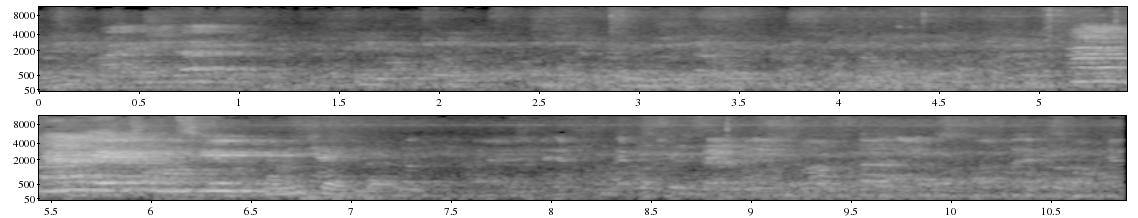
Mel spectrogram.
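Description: A woman speaks steadily through a microphone.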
